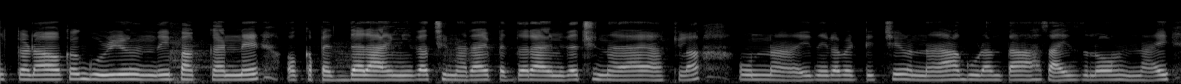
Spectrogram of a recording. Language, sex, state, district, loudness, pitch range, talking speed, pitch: Telugu, female, Telangana, Nalgonda, -27 LUFS, 210-225 Hz, 135 wpm, 215 Hz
